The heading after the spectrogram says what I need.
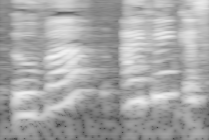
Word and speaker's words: Ove: And then I did start reading A Man Called Uva, I think is how you say it, by Frederick Bachman. I did put on the audiobook while I was listening last night, and they pronounce it Uva, so that's what I'm gonna say.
